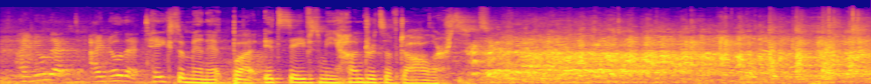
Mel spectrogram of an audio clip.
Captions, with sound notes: I know that takes a minute, but it saves me hundreds of dollars. (audience laughing)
